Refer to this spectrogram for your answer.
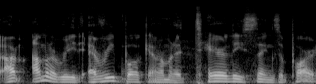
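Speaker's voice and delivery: ordinary delivery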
